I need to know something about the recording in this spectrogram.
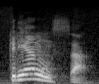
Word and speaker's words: criança: Criança. Então, separação silábica, criança. Aí, então, a sílaba tônica seria crian. Por quê? Até porque é a que pronunciamos com mais força.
